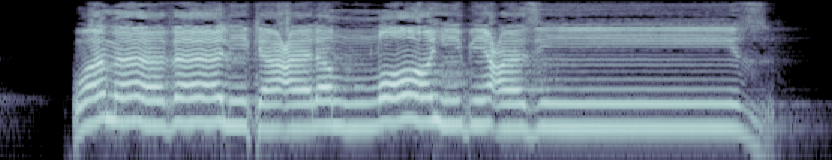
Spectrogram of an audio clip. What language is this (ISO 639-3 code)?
ara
